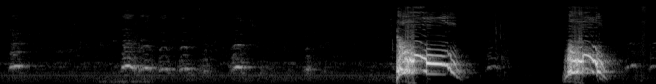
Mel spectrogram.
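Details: Domestic dog reacting to a whistle and other sounds played to it. Soft whines and whimpers come first, then two loud, sharp, harsh barks about two seconds apart, each dropping in pitch.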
